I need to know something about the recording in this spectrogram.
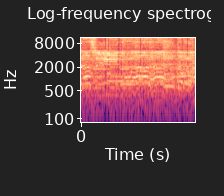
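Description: Background music carried by a synthesized singing voice, its melody gliding up and down.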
